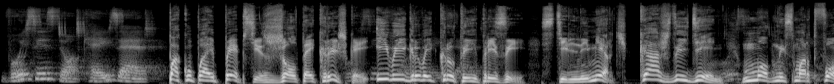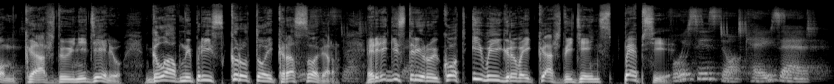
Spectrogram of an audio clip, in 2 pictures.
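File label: Russian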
